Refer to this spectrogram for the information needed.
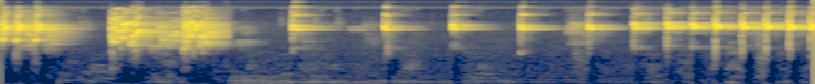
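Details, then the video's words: Caged lovebird ticking: after harsh squeaky bursts, crisp high ticks come about every half second and then speed up toward a trill, meant to prompt other lovebirds to trill. "Suara Burung LOVEBIRD dimulai NGETIK lanjut NGEKEK"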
